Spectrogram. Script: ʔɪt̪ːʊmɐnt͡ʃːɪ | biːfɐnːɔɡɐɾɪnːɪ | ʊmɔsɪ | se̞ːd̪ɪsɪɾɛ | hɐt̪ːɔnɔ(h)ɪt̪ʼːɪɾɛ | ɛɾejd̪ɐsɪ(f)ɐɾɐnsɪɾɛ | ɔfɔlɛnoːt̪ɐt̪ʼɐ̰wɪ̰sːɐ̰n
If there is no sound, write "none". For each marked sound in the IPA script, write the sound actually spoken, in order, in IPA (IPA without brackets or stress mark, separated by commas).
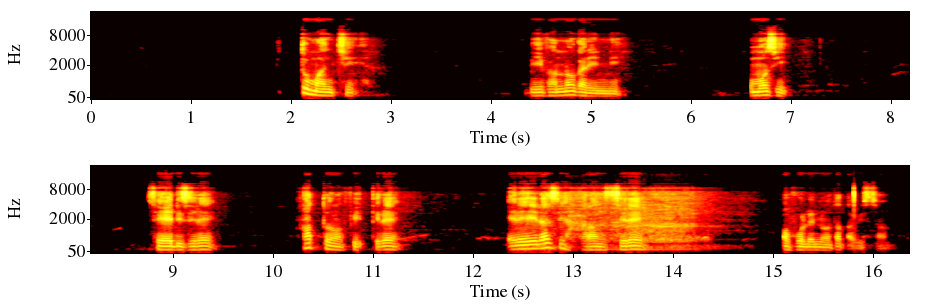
f, h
